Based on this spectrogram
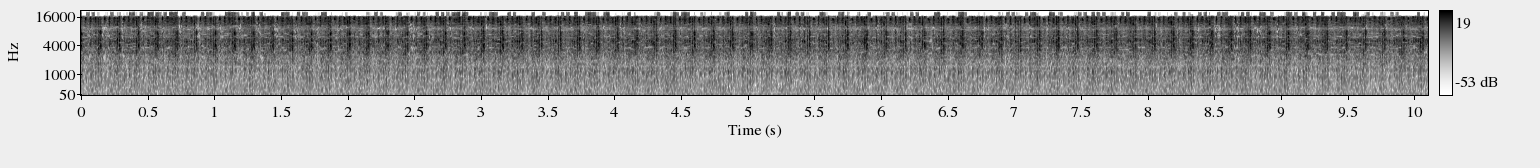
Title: BMW E60 520D M sport 2008 (Engine Knocking) part.2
